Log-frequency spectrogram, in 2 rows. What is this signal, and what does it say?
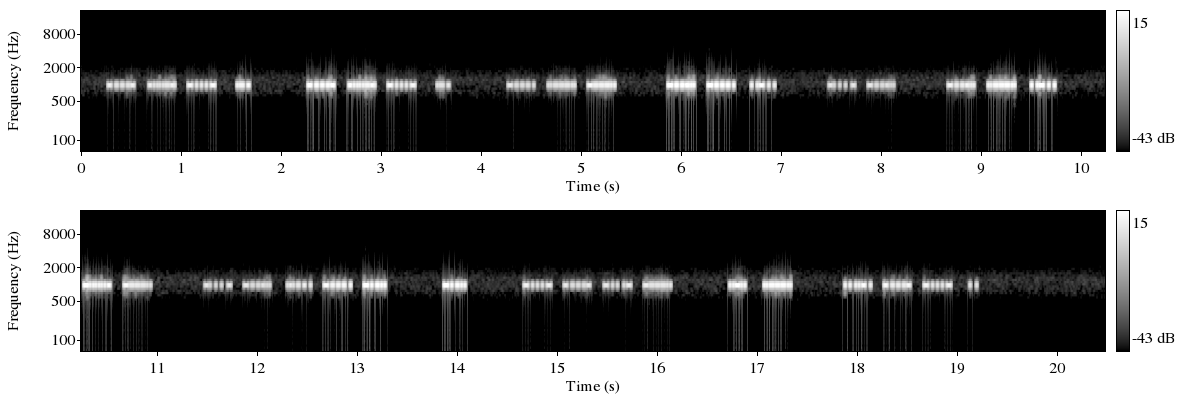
Hellschreiber (Feld-Hell, 122.5 baud), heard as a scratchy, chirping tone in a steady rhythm, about 980 Hz, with fading. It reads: AGN? AGN? PSE RPT UR RST DE UR7FK K NAME IS JAN,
